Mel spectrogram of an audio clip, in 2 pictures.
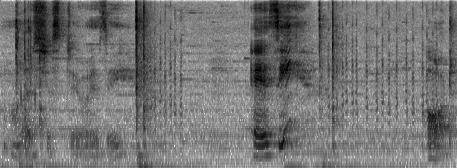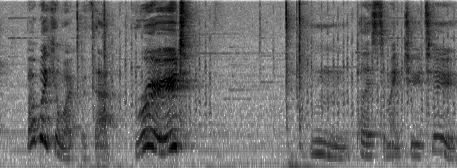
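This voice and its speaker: A woman with an Australian accent speaks fairly slowly, with long, frequent pauses and big swings in loudness, amid audible room echo. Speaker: gaming streamer. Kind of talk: let's play commentary. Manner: casual.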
